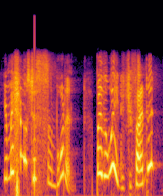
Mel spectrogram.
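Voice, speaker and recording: A woman's voice: very high-pitched, wildly swooping pitch, rapid-fire, no room sound, muffled recording, voice pushed up, heavily acted. A woman voicing an eager, feisty young heroine in a fantasy game, exclamatory and emotive. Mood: upbeat.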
